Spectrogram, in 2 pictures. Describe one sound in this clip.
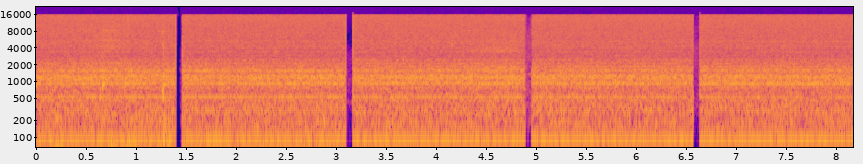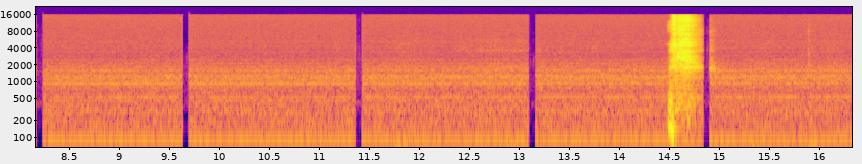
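Machines hum steadily.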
